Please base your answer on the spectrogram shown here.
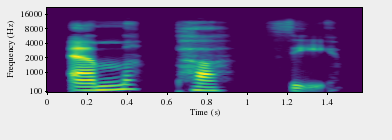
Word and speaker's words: empathy: This word has the famous American English th sound. To say it perfectly, your tongue literally must lightly touch the bottom of your top front teeth. Em-pa-thy. Just blow a little air right through there.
